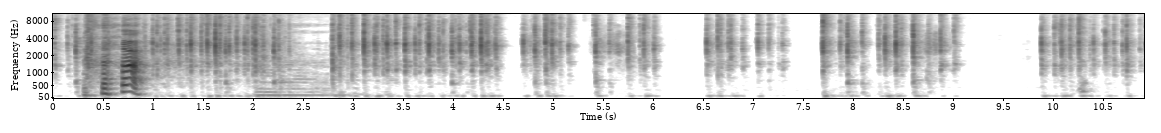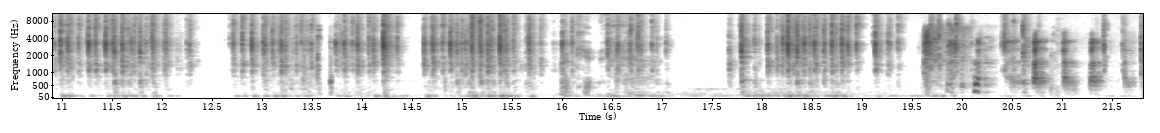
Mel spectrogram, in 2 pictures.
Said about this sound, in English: Type, type, type, type, type. Okay. You got that loud keyboard.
